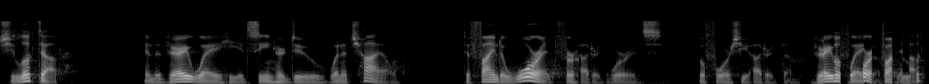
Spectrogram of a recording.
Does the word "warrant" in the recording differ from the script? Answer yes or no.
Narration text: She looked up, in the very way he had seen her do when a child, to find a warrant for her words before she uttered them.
no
